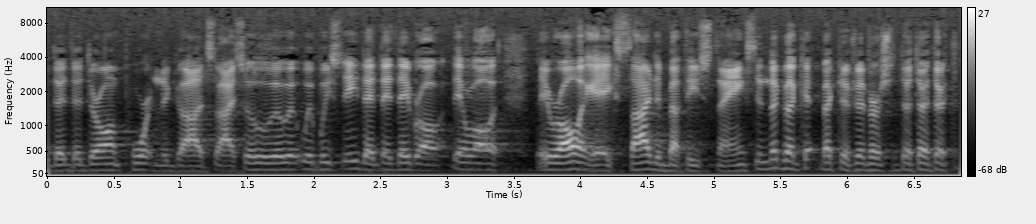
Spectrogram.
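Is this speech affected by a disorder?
Yes: stuttering; stutter as usual way of talking, recent neck surgery; throat may get scratchy during talk, Halls lozenges at hand; worse when unwell, mistaken for stroke by Life Squad paramedics; here repeated sounds, repeated words.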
